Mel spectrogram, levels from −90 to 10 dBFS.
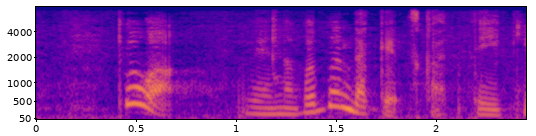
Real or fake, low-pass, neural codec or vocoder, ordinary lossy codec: fake; 7.2 kHz; codec, 16 kHz, 16 kbps, FreqCodec, smaller model; Opus, 64 kbps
